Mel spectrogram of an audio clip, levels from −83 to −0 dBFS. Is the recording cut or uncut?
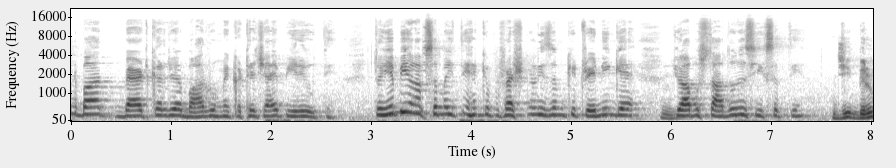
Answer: uncut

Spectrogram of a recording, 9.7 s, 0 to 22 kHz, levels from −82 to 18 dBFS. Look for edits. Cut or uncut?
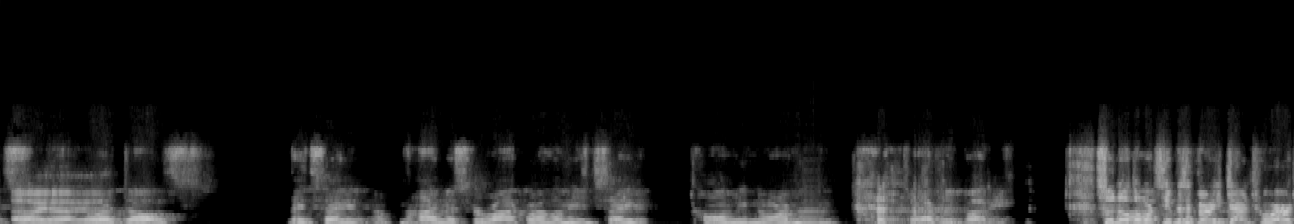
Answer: uncut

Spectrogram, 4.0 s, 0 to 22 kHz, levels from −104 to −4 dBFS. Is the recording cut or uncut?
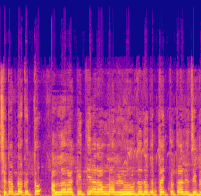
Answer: cut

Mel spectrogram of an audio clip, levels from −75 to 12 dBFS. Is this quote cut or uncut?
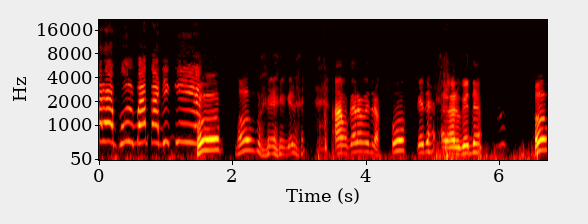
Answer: uncut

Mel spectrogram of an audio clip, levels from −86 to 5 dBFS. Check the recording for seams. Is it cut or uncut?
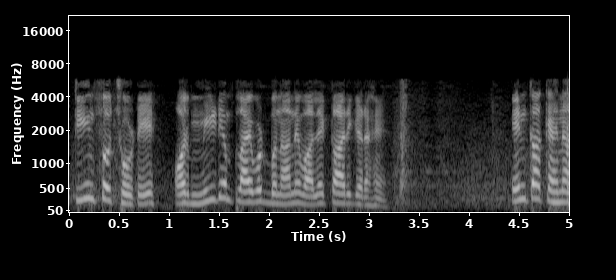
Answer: uncut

